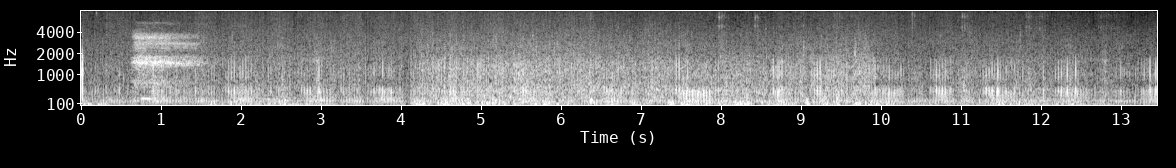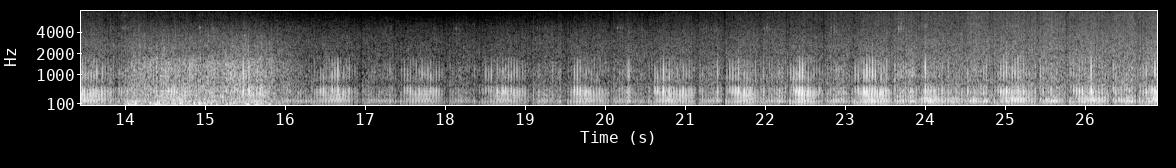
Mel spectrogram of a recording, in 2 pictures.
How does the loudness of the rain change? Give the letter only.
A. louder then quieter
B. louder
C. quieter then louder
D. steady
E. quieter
A.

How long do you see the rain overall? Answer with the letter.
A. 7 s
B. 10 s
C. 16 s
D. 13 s
C.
